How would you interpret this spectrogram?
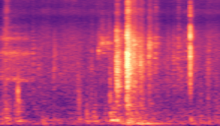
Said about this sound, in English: Okay, we can shut the door, but. No one here.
